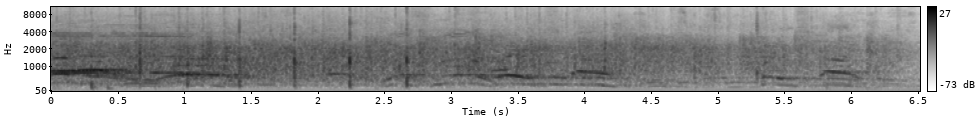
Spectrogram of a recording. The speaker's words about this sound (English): Clap your hands. Fuerte aplauso.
